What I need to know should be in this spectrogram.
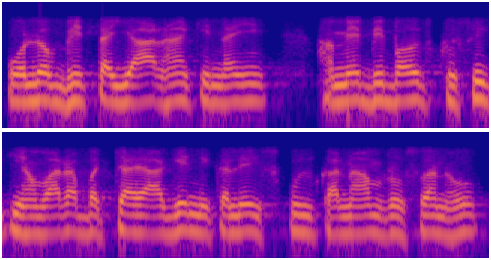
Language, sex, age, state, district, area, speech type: Hindi, male, 60+, Uttar Pradesh, Chandauli, rural, conversation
